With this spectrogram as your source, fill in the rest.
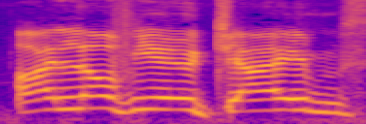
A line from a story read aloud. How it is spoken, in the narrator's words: shouted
